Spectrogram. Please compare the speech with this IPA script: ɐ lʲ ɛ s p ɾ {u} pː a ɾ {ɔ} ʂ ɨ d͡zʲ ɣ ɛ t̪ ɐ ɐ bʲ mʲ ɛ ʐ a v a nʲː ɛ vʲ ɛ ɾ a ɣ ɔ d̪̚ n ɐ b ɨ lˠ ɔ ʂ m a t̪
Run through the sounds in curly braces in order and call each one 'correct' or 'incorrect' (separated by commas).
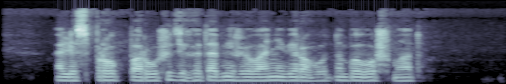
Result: incorrect, incorrect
